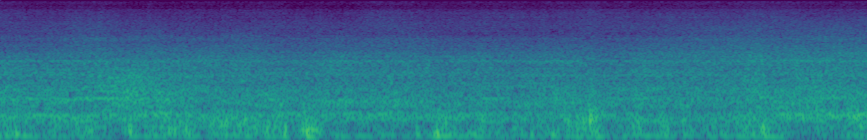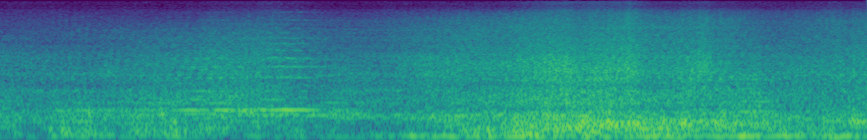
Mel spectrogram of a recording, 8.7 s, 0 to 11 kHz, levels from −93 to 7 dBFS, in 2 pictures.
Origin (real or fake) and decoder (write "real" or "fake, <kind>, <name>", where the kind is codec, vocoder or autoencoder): fake, autoencoder, DAC-VAE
